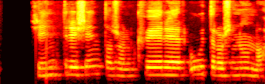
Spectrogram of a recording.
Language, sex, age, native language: Icelandic, male, 12, Icelandic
